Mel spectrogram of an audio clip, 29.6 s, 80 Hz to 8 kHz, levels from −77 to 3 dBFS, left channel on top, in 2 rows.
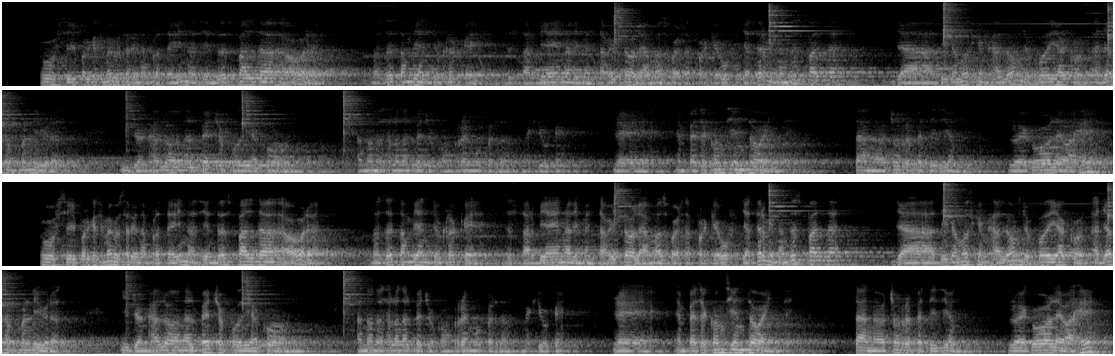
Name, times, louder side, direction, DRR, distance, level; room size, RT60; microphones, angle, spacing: voice 1, 0.5-4.2 4.9-11.2 11.9-15.6 16.4-18.9 19.5-22.3 23.0-25.4 26.2-27.7 28.2-29.4, right 3 dB, 70° right, 8 dB, 0.5 m, -27 dB
sound 1, 4.8-22.2, equal, 35° left, 0.6 m, -37 dB
sound 2, 8.2-8.5 10.2-11.0 12.5-12.9 14.7-15.2 16.5-16.7 18.0-18.5 19.4-19.6, equal, 5° right, 0.3 m, -39 dB
7.9 x 4.1 x 6.9 m, 2.7 s
head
